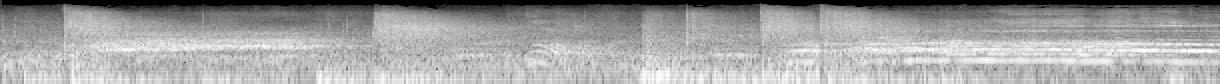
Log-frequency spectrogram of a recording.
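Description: Kendo bout sounds in a large echoing hall: several sharp cracks of bamboo shinai strikes and foot stamps on the wooden floor. Near the end comes a long, held kiai shout.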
